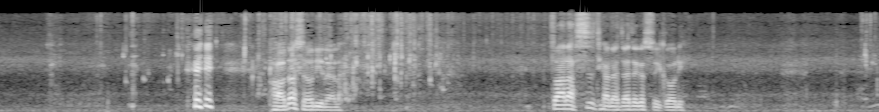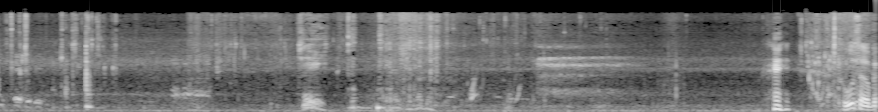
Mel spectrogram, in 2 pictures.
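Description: Hands splash in shallow water.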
